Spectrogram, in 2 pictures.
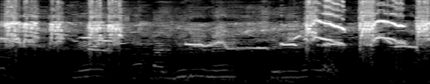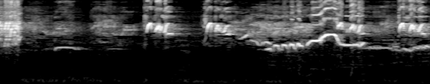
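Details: Oriental magpie-robin in non-stop song rich in filler phrases, played to stir silent magpie-robins into song; short loud buzzy bursts alternate with clear whistles and looping slurred notes, with a low background hum throughout.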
